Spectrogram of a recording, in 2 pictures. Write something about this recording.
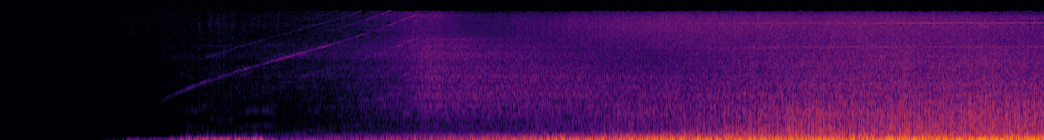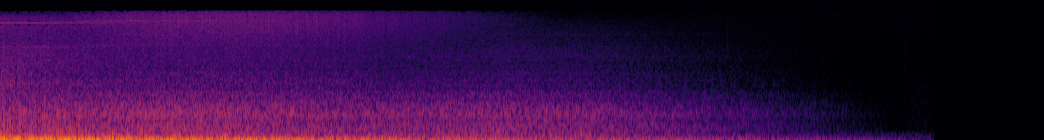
spaceship takeoff
A sci-fi spaceship taking off.
Recording Credit (Last Name):
engine, engines, spaceship, future, takeoff, space, sci-fi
